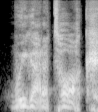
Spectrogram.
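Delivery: half-joking imitation of Batman saying we need to talk. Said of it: "kinda like a Batman voice".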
